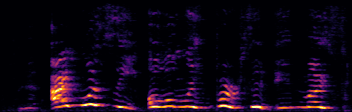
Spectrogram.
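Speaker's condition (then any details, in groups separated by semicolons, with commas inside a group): Physical speech impairment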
